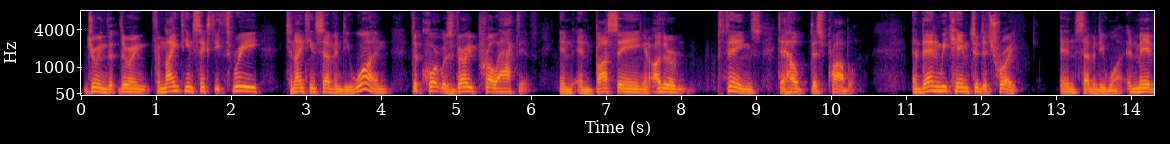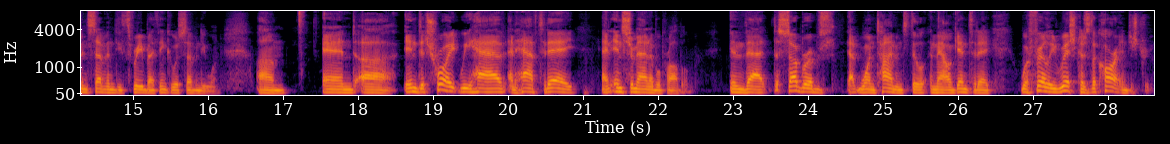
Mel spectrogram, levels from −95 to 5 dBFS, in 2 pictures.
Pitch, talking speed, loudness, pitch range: 115 Hz, 155 wpm, -22 LUFS, 100-130 Hz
